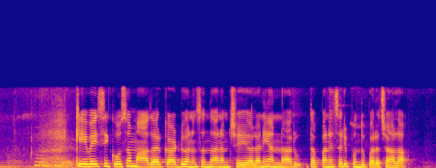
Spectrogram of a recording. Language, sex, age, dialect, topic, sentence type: Telugu, female, 31-35, Telangana, banking, question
